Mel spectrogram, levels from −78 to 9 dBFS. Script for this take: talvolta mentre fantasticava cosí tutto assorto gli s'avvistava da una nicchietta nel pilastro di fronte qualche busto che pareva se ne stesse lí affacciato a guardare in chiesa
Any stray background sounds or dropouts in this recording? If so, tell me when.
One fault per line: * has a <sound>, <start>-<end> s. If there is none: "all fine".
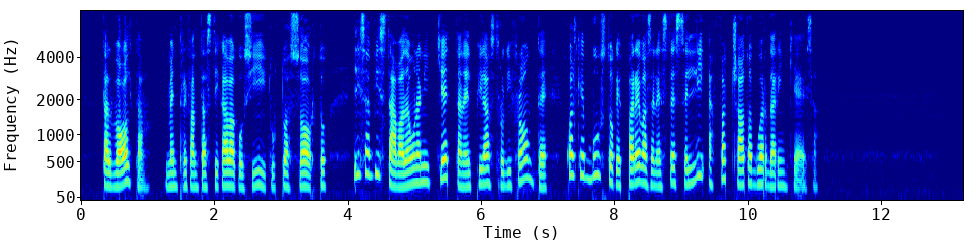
all fine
